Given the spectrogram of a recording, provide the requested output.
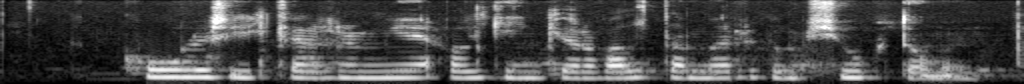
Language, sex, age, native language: Icelandic, female, 12, Icelandic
